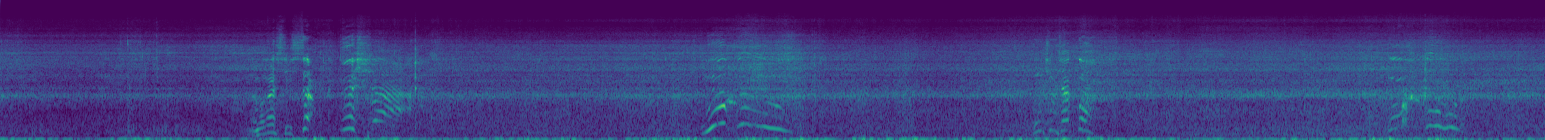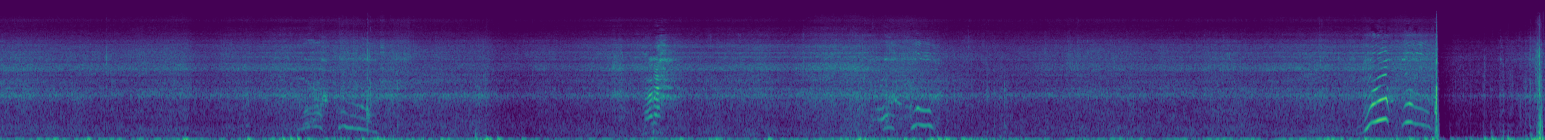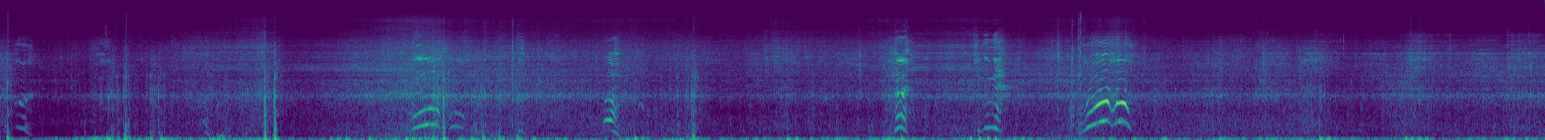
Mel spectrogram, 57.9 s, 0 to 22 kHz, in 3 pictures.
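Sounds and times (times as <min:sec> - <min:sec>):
surf rushing: 0:00.0 - 0:57.9
wind on microphone: 0:00.0 - 0:57.9
person whooping: 0:08.8 - 0:10.0, 0:17.4 - 0:18.3, 0:23.0 - 0:24.1, 0:30.2 - 0:31.2, 0:36.3 - 0:37.3, 0:43.7 - 0:44.6, 0:52.1 - 0:53.0
knocks under wave: 0:39.8 - 0:42.2.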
